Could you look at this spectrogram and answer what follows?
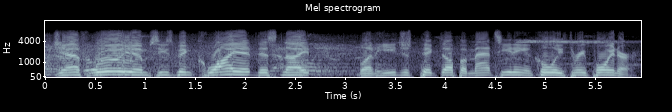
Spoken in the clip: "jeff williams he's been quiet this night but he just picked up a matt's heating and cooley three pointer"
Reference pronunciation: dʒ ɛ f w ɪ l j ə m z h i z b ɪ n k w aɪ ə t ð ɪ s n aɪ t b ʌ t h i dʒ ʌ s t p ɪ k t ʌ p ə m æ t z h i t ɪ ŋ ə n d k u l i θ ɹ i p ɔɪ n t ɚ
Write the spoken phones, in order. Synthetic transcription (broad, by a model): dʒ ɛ f w ɪ l j ə m z h i z b ɪ n k w aɪ ə t ð ɪ s n aɪ t b ʌ t h i dʒ ʌ s p ɪ k t ʌ p ə m æ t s h i t ɪ ŋ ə n k u l i θ ɹ i p ɔɪ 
